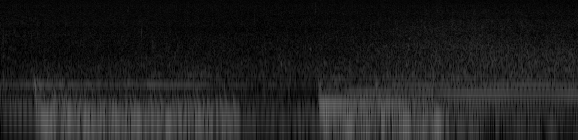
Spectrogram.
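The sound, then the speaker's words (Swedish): Waves roll in against a shore in two swelling surges, a low, steady watery rumble that rises, eases off, then builds again, with no voices present. “och du vänder dig om och du hör ljudet av vågor som slår in emot en strand.”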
